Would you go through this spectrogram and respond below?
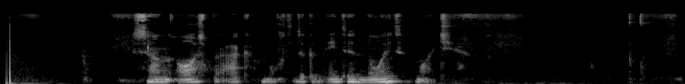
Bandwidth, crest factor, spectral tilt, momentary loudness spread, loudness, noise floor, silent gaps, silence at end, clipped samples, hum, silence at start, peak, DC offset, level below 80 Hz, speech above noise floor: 11.5 kHz; 22 dB; -4 dB/octave; 20 LU; -31 LUFS; -67 dBFS; none; 0.1 s; under 0.1%; none; 0.05 s; -10 dBFS; under 0.1%; -54 dBFS; 37 dB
